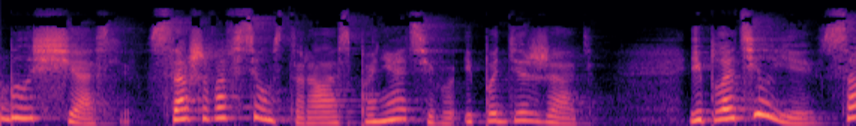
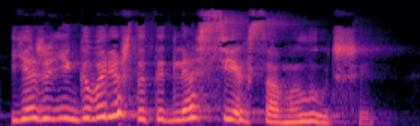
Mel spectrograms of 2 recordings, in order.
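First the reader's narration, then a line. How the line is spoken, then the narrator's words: Laughing clarification. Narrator (Russian): Смеясь, уточнила она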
